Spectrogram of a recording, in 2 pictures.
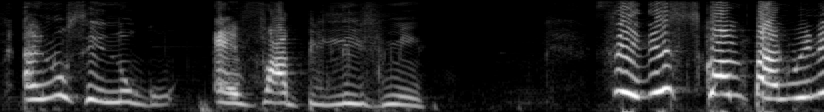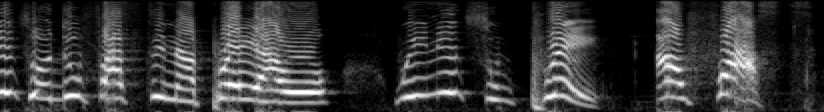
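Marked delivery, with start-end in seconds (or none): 3.0-8.2 loud, high-pitched call to prayer; fervent exhortation. Acted. Woman urging the compound to pray and fast, fervent and loud. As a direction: urge them hard, like a fired-up prayer leader. Urges prayer against evil.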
